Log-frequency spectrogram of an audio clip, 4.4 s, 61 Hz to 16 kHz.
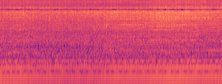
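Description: Diesel engine of a Tata Hitachi EX130 crawler excavator running at a steady speed, heard up close.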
